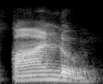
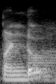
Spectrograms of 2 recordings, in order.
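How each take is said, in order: First: The a vowel is long. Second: The a vowel is short. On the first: The speaker calls it right. "when you have A and upper bar, it is pronounced as" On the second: The speaker calls it wrong. "not Pandu"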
